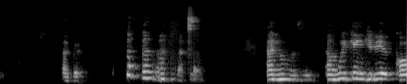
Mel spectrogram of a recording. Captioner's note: laughs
